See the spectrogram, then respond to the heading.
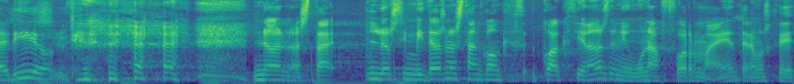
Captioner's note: laughter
